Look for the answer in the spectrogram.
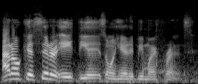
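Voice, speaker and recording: High, animated man ranting defiantly. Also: fast, slight background noise. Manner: taunting, defiant, with mocking laughs and stammered repeats. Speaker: YouTube livestreamer. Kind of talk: ranting livestream monologue.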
